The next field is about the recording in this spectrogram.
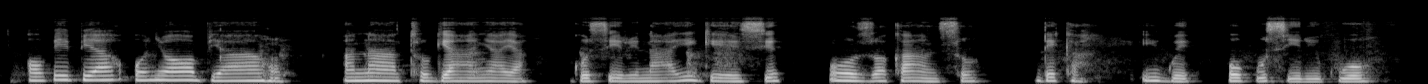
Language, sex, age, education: Igbo, female, 30-45, tertiary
